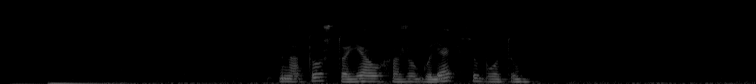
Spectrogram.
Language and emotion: Russian, neutral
